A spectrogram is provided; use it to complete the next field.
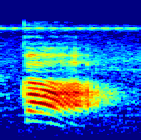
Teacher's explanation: Meanwhile, ga does not need you to push out much air, but you should use your vocal cords more.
